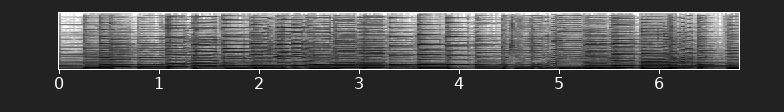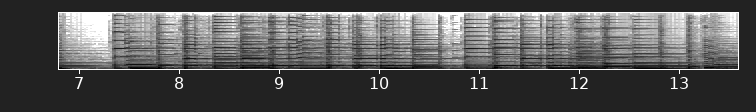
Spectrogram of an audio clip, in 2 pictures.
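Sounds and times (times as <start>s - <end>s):
French guitar: 0.0s - 13.5s
accordion: 0.1s - 7.2s.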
